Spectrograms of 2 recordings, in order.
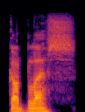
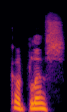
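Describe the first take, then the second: First: Said in the usual way. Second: High, soft put-on voice; mock sweet sign-off. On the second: Host testing a sign-off, high and soft. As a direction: try it out much higher and softer.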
